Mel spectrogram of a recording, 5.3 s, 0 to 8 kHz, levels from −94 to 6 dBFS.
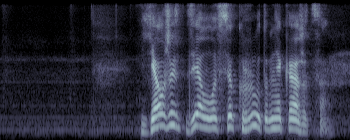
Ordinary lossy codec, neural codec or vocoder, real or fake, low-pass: none; codec, 16 kHz, 6 kbps, DAC; fake; 7.2 kHz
